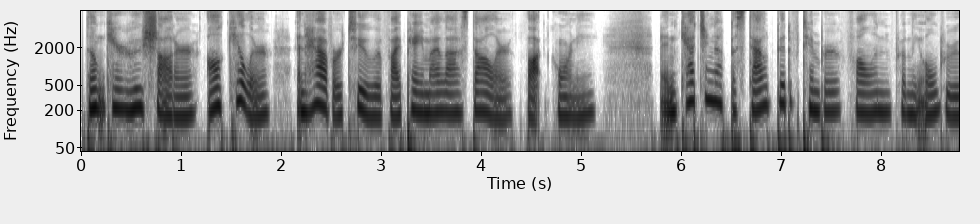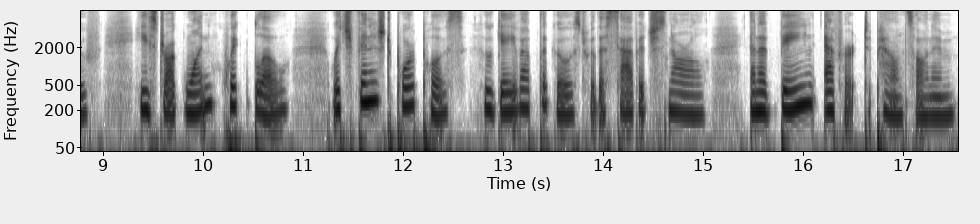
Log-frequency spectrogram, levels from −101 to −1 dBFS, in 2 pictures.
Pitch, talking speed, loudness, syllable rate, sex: 195 Hz, 200 wpm, -19 LUFS, 4.7 syllables/s, female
